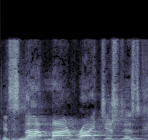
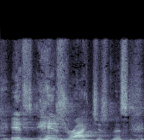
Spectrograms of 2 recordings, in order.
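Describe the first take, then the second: First: "my" pushed up in a raised line; stress on MY. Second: "his" stressed, falling after it. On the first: Preacher denying own righteousness, "my" stressed high. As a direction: lean on "my" to set up contrast. Contrasts my with his. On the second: Preacher crediting Christ's righteousness, "his" stressed. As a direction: answer firmly, leaning on "his". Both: Real, not acted.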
